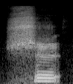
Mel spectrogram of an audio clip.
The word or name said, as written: shi1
